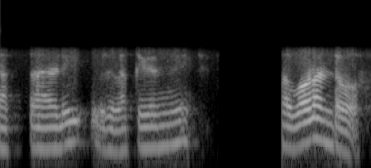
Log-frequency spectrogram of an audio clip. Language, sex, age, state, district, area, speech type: Malayalam, female, 60+, Kerala, Kozhikode, rural, conversation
